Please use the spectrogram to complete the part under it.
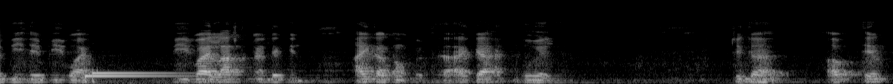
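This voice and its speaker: Male grammar teacher, patient step-by-step delivery, echoey room with clear background hiss. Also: lowish voice, dull audio. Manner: explains step by step, repeats terms slowly, asks rhetorical questions. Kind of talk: classroom-style grammar lesson.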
